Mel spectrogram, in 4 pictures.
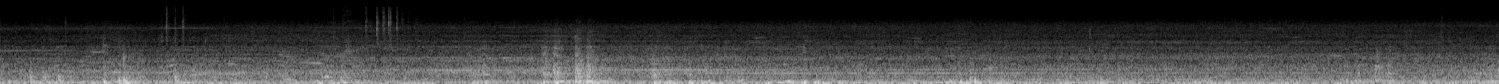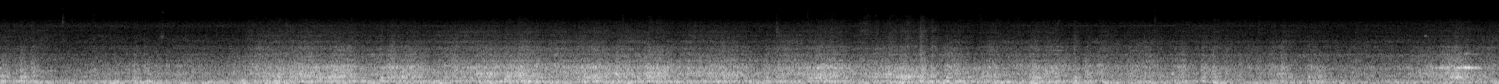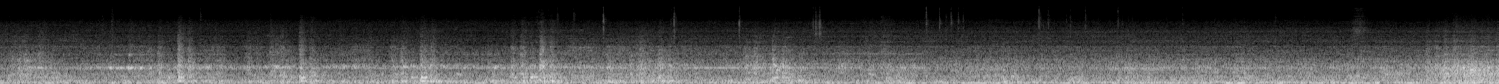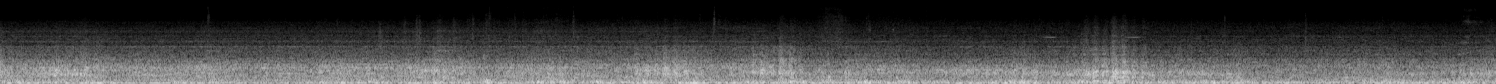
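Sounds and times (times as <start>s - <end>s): rail-joint clacks: 0.0s - 8.3s, 29.1s - 46.0s, 48.2s - 58.1s
train wheels rumbling on rails: 0.0s - 59.9s.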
